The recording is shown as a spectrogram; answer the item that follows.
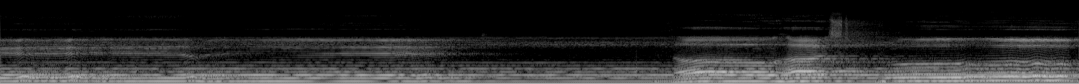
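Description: Byzantine chant in English, a Doxastikon in the plagal first mode: an ornamented melody sung over a steady held drone (ison). A new phrase begins about two-thirds of the way through, sliding up in pitch.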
